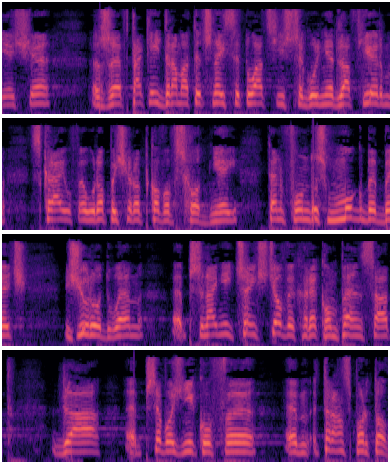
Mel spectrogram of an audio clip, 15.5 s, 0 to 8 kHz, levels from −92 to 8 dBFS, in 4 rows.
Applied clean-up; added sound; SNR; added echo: none; none; none; none.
